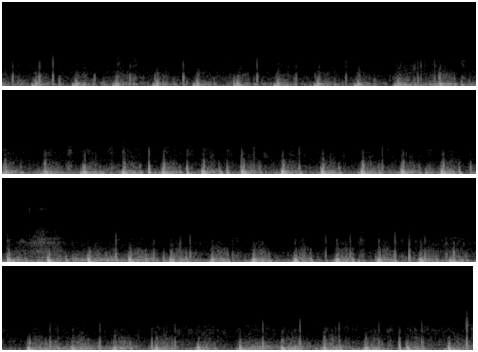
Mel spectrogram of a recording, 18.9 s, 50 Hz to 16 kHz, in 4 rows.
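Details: Heart shown beating against compression: rapid, muffled low thumping heartbeat, roughly 150 beats a minute, steady but somewhat uneven in strength.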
